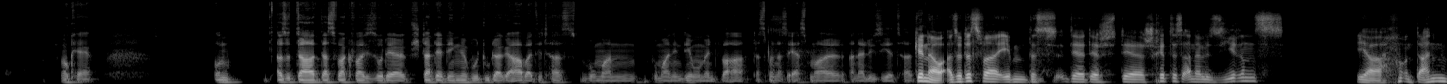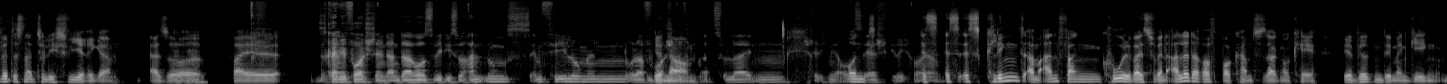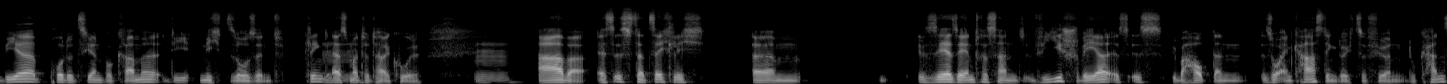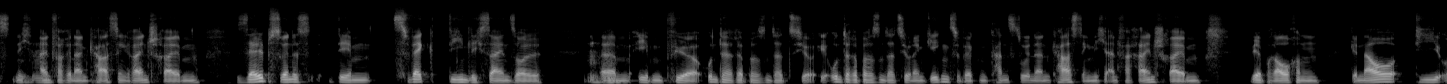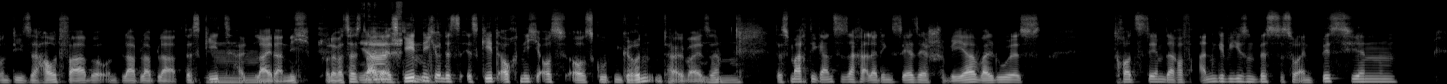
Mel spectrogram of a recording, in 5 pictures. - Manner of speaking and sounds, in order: other noise; stressed: "Aber"; other background noise
- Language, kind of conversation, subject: German, podcast, Was bedeutet für dich gute Repräsentation in den Medien?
